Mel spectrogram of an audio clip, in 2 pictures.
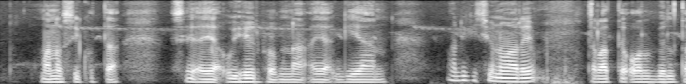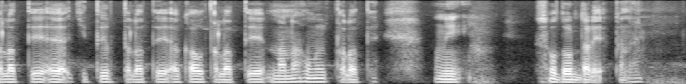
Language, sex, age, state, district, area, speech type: Santali, male, 30-45, West Bengal, Jhargram, rural, spontaneous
